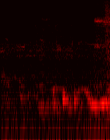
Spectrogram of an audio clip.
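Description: Pigeons kept for sale coo softly in a short, low, burbling phrase that swells toward the end, with no voices.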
